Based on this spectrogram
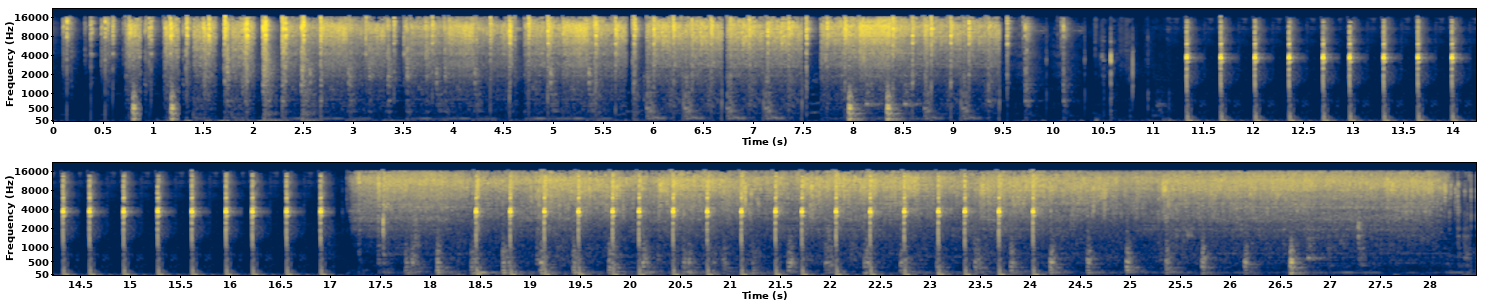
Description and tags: Here soundscapes created by students of La Poterie school.
france, lapoterie, soundscape, rennes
